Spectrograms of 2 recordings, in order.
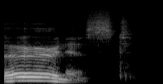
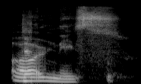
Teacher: It depends on who you're talking to, but it would be better if you made that vowel sound much longer because of the R.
